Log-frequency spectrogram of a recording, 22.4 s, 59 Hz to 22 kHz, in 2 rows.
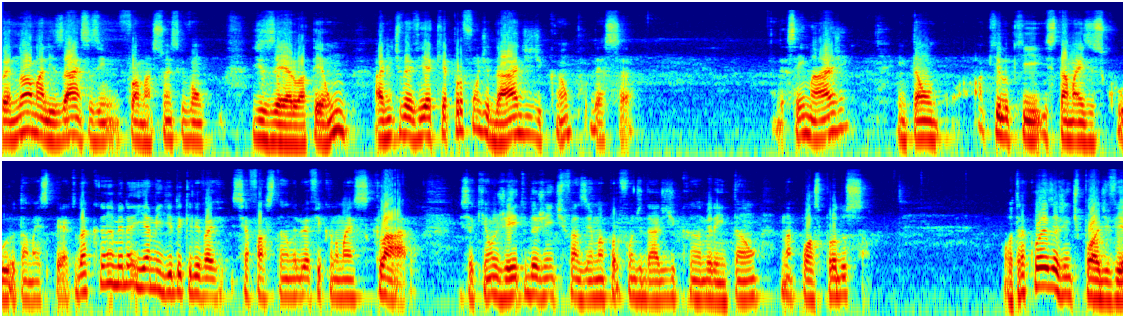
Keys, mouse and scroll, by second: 3.6 click, 20.1 click, 21.3-22.4 drag.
